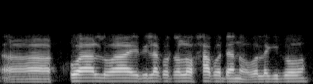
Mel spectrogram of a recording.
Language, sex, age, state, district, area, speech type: Assamese, male, 60+, Assam, Nalbari, rural, conversation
